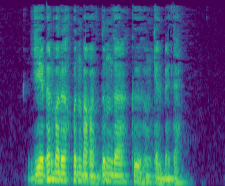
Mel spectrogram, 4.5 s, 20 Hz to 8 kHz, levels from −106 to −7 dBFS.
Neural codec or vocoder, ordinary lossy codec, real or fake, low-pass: none; AAC, 32 kbps; real; 7.2 kHz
